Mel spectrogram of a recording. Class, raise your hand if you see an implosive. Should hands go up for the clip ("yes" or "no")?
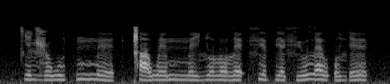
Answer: no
